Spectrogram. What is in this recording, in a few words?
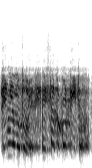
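Italian damaged engine mood high, speech; War Thunder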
